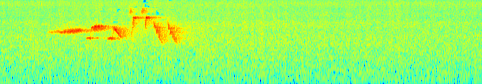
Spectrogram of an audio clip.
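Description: A small songbird sings one short phrase, starting about half a second in and ending a little after two seconds. The phrase is a held whistled note followed by a few rapid sweeping chirps, over a steady background hiss.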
